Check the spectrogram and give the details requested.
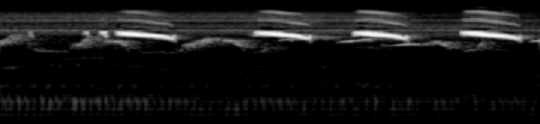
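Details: Female Chinese hwamei giving its 'xùy' call: four loud, high, down-slurred whistled notes, each sliding downward and spaced about half a second apart, over a faint low hum.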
